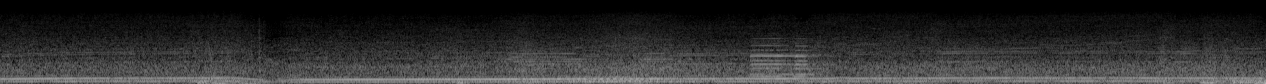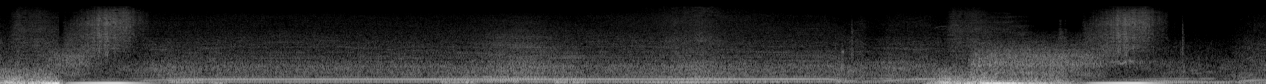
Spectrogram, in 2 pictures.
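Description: A car engine hums steadily and shifts through gears as the car speeds along.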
